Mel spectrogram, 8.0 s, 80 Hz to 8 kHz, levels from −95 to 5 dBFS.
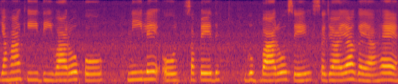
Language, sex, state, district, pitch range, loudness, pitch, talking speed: Hindi, female, Haryana, Jhajjar, 225-245 Hz, -17 LUFS, 235 Hz, 90 wpm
